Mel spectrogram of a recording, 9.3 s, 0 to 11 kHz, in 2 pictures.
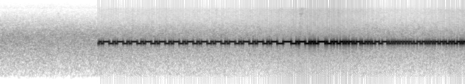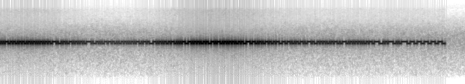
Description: NAVTEX (SITOR-B), 100 baud, 170 Hz shift, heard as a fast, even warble, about 2100 Hz centre, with fading. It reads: JOS9F U38EJ LEFED NX9NM ZHV7L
